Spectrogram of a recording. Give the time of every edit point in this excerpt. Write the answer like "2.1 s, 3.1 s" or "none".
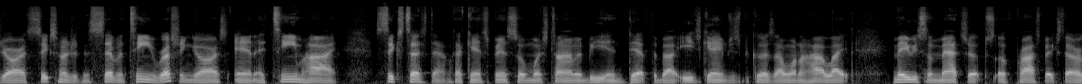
4.5 s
